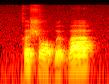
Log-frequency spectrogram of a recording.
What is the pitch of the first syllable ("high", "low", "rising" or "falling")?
high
